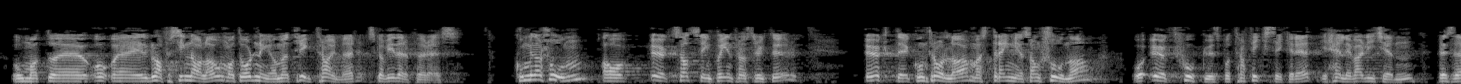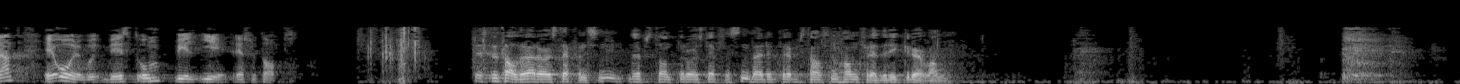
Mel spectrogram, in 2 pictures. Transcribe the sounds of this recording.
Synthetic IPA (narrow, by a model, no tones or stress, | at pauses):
ʔʊmɑt̪ | ɡlɑːfɔsɪŋnɑːləʊmɑt̪ɔɖɳɪŋəmɛt̪ʰɾʏɡːt̪ʰɾɑɪləɾskɑʋiːd̪əɾəføːɾəs | kʰʊmbɪnɑʂuːnn̩ɑʋøːk̚t̪sɑt̪sɪŋpʰɔɪnfɾɑst̪ɾʉkt̪ʰʉːɾ | øːkt̪əkʰʊnt̪ʰɾɔlːəmɛst̪ɾɛŋːəsɑŋkʂuːnəɾ | ʔɔʔøːkt̪fuːkʉspʰɔt̪ʰɾɑfɪksɪkəɾeːt̪ɪheːləʋæɖiːçeːd̪n̩pʰɾɛsɪd̪ɛnt̪ɛoːʋɾəbbəiːst̪ʊmʋɪljiːɾɛsʉlt̪ʰɑ̰ːt̪ | nɛst̪ət̪ʰɑləɾæɾɔʏst̪eːfənsn̩ɾɛpɾəsn̩t̪ɑnt̪nɾɔʏst̪eːfənsn̩d̪æɾɛɾɛpɾəsn̩t̪ɑnt̪n̩ɦɑnfɾɛd̪əɾɪk̚ɡɾøːʋɑn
